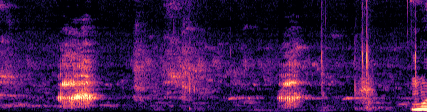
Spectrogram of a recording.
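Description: A toucan gives four or five hoarse, frog-like croaks at irregular intervals of about a second. A brief voice cuts in at the end.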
